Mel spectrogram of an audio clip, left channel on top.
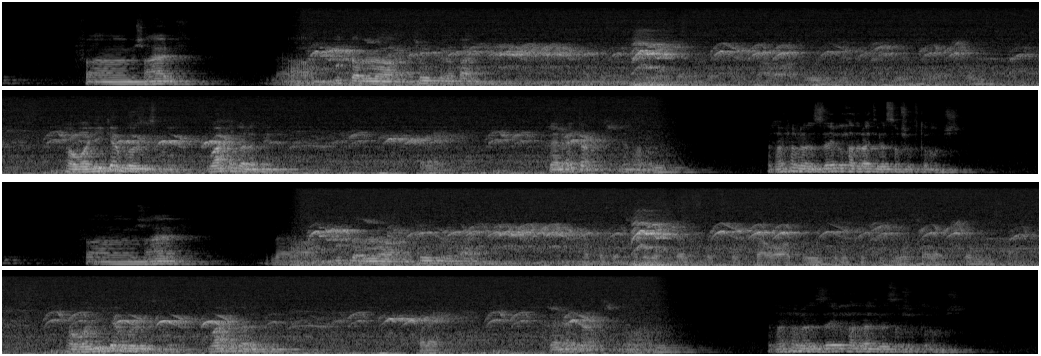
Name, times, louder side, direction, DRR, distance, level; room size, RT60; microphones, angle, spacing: voice 1, 0.8-1.8 2.8-4.8 11.0-12.2 12.4-13.2 15.8-17.0 18.0-19.9, left 2 dB, 65° left, 4 dB, 0.5 m, -31 dB
voice 2, 2.6-3.0 5.7-10.4 12.6-12.7 14.5-14.9 16.6-16.8, right 4 dB, 80° right, 7 dB, 0.4 m, -42 dB
sound 1, 2.8-17.1, right 2 dB, 30° right, 0.5 m, -34 dB
3.4 x 2.2 x 3.9 m, 0.87 s
head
